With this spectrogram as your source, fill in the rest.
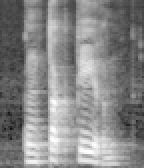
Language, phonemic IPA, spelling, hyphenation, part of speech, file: Dutch, /kɔntɑkˈteːrə(n)/, contacteren, con‧tac‧te‧ren, verb, Nl-contacteren.ogg
- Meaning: to contact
